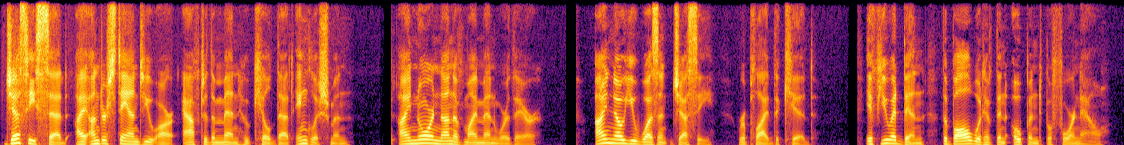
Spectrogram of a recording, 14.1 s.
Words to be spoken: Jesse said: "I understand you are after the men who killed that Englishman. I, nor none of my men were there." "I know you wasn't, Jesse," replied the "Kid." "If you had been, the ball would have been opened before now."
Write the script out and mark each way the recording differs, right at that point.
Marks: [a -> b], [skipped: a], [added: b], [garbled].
Jesse said: "I understand you are after the men who killed that Englishman. I, nor none of my men were there." "I know you wasn't, Jesse," replied the "Kid." "If you had been, the ball would have been opened before now."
